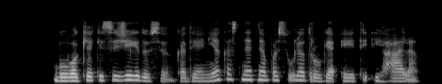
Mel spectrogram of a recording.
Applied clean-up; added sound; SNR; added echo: none; none; none; none.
